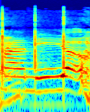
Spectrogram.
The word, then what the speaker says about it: Tempranillo: You know I'm limited to only a couple syllables. So Tempranillo. From Spain. Tempranillo.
